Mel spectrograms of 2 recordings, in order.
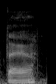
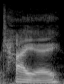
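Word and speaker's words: Thaye: I would like see I have I I kind of have a lovehate relationship with Thea or or or Tae as the correct pronunciation is.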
